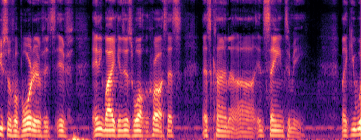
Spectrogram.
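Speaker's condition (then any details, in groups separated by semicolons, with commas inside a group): No condition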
